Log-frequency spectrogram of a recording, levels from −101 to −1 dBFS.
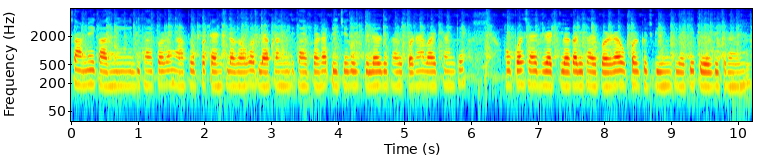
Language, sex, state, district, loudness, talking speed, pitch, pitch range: Hindi, female, Chhattisgarh, Bilaspur, -25 LUFS, 280 wpm, 180 Hz, 175-185 Hz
